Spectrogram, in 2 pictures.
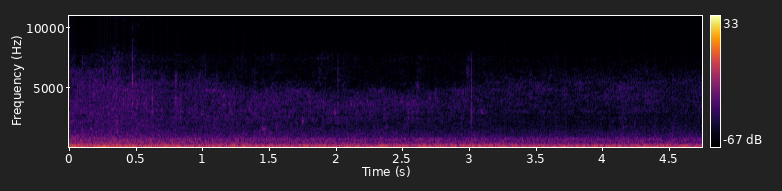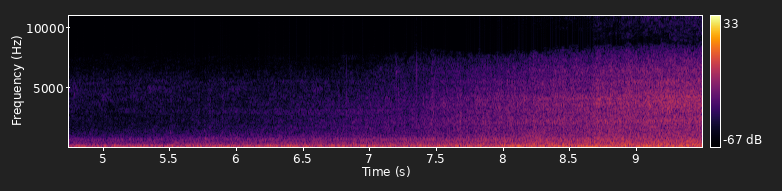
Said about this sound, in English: So we are now rinsing by the looks of it.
